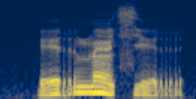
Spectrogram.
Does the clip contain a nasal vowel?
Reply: yes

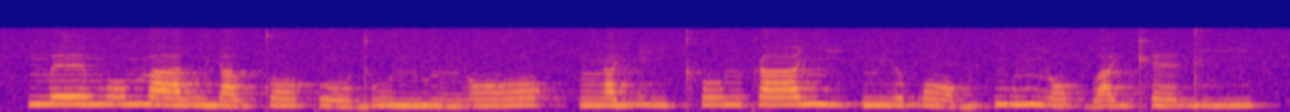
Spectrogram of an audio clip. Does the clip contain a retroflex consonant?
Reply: no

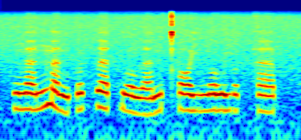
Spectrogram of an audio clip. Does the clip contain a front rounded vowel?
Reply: no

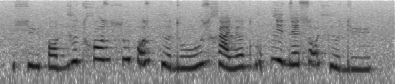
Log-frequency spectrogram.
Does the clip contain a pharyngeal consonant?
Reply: no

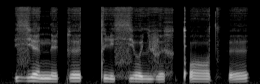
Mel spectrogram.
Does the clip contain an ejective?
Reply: yes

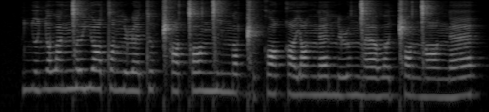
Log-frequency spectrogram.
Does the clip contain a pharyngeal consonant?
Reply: no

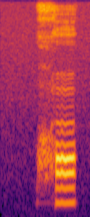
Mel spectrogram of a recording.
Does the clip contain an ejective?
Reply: no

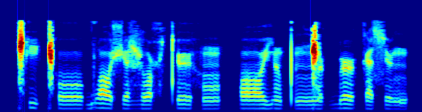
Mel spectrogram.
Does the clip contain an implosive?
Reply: no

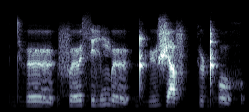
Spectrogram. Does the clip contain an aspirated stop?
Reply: no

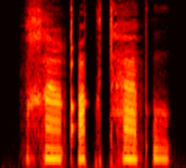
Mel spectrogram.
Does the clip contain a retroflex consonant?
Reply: no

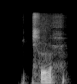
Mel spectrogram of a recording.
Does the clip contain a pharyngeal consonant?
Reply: yes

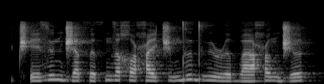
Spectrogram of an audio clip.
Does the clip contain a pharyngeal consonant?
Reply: yes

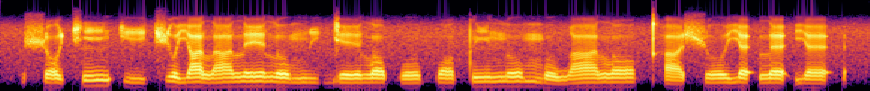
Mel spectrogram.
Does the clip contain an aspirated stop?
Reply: yes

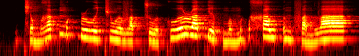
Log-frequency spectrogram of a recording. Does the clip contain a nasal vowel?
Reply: no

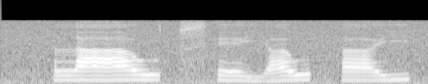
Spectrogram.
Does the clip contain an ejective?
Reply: no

